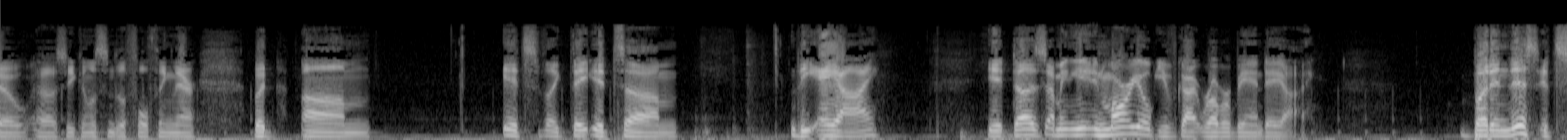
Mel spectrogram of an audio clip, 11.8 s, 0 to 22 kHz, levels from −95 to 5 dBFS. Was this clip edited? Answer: yes; 4 cuts; at 2.1 s, 4.0 s, 4.4 s, 8.7 s

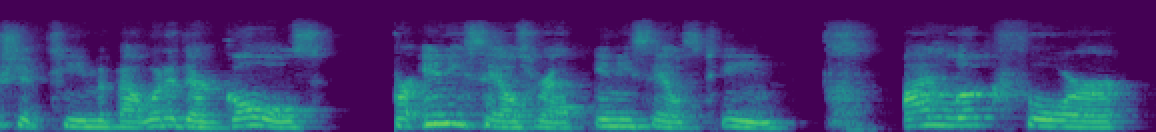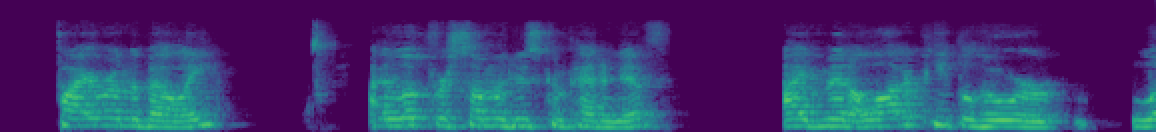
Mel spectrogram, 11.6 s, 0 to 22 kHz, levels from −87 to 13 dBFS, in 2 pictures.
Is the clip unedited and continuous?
yes; 0 cuts

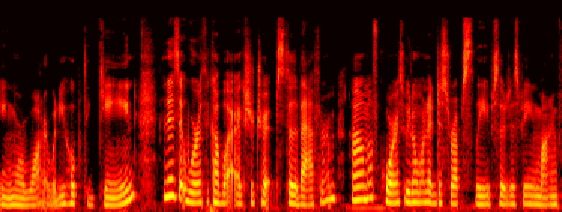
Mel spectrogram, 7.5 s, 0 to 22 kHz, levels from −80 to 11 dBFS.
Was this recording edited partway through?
yes; 1 cut; at 4.6 s

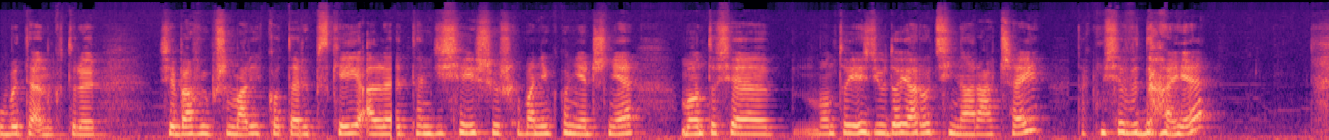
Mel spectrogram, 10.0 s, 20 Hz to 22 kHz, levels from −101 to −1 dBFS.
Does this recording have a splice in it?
yes; 1 cut; at 8.0 s

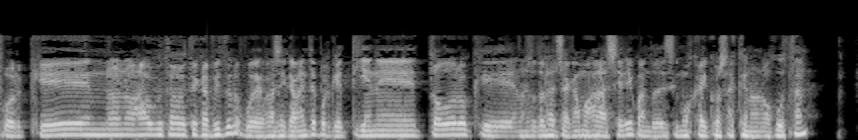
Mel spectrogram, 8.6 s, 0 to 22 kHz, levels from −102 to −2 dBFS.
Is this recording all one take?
yes; 0 cuts

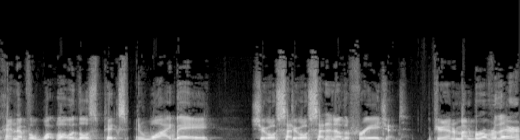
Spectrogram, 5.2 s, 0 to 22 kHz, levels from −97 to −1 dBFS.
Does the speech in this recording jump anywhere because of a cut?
yes; 4 cuts; at 1.3 s, 1.8 s, 2.9 s, 4.2 s

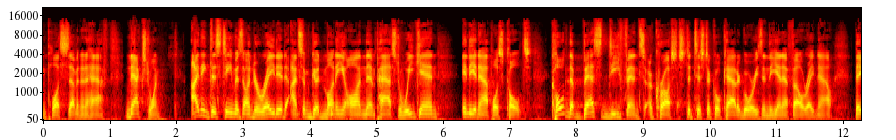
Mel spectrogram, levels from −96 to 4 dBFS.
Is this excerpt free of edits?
no; 4 cuts; at 3.8 s, 5.0 s, 7.8 s, 9.5 s

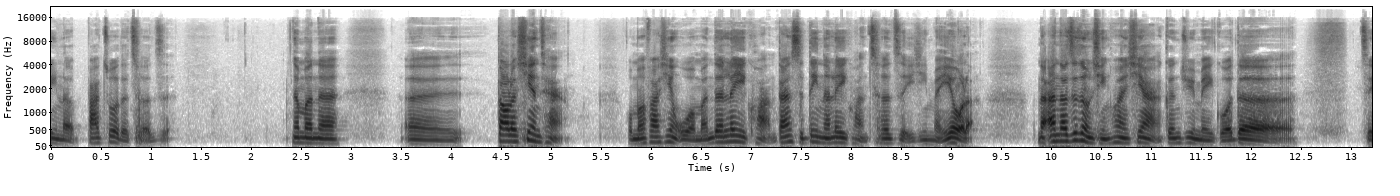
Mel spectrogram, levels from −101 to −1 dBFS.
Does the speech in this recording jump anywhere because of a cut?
no; 0 cuts

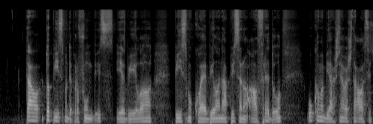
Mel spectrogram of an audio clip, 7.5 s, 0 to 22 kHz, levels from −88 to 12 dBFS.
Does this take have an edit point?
yes; 1 cut; at 2.5 s

